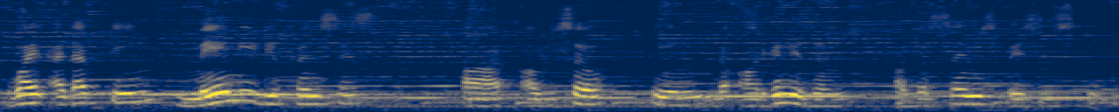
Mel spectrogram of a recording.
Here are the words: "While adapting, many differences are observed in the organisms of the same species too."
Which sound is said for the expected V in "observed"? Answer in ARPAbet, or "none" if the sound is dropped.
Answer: none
